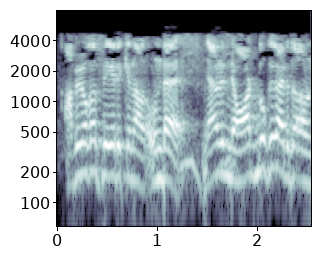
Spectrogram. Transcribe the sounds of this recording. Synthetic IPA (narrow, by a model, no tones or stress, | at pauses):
ɐ̰bʱimoɣkːɐsiːɣɐɾikʲːunːaːɭṵɳɖɨɲaːnoɽɾenoːʈ̚bukːɨkaːɾjt̪ːaːɭuɳ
